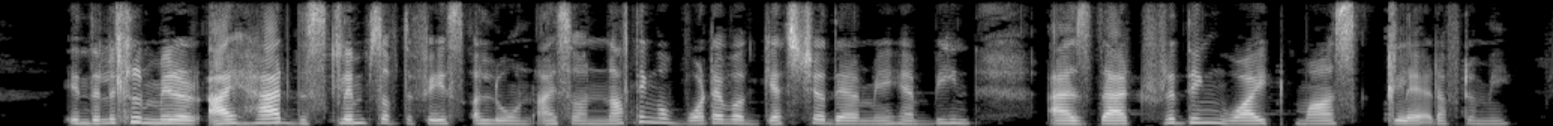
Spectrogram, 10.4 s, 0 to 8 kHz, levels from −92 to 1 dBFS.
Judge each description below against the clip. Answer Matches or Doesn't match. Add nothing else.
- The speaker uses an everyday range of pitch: Doesn't match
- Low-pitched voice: Doesn't match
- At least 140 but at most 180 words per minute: Matches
